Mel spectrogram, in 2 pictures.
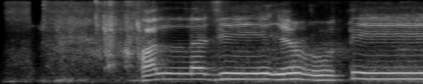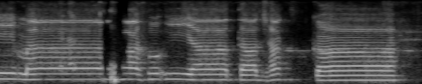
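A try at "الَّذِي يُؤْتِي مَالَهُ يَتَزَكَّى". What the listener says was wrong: ইয়ার উচ্চারণটা আরেকটু সুন্দর হবে। ইউ ই, ইয়া হামজা পেশ ইউ, ইউ ই।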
